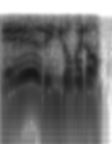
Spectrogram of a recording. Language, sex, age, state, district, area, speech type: Bodo, male, 60+, Assam, Baksa, urban, conversation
